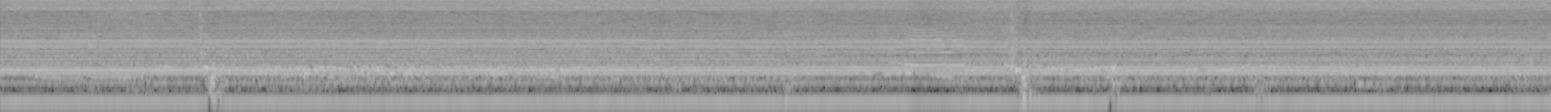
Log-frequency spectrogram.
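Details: Steady mechanical blower hum with a few faint clicks and no clear cough: a mechanical insufflation-exsufflation cough assist machine.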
